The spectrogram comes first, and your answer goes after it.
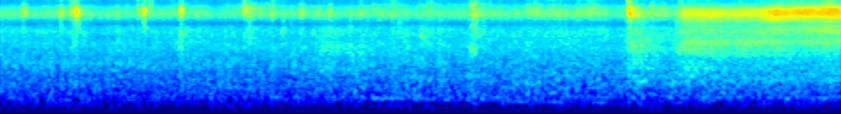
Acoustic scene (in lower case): residential area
